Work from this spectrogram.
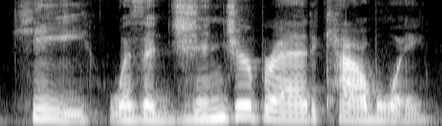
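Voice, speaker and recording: A middle-aged woman, a teacher, reading a children's story aloud in an expressive, emphatic way. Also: on the low side, takes it slowly. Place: indoor school classroom.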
